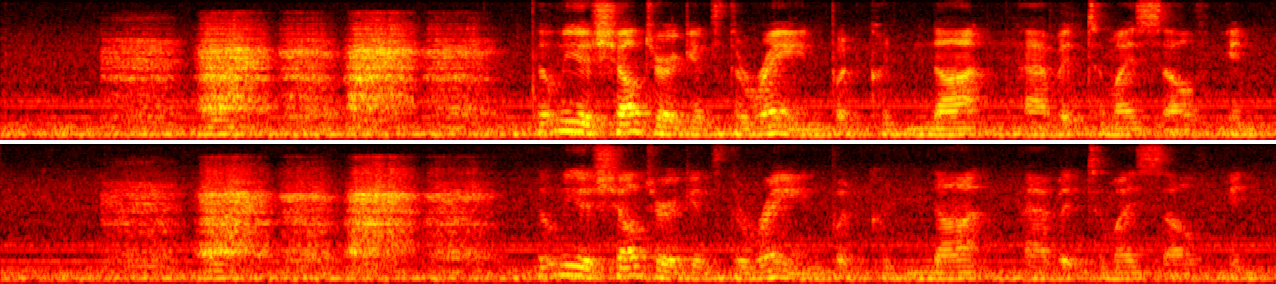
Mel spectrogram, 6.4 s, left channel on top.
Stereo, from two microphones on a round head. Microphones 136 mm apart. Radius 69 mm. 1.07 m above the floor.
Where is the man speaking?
35° left (ahead or behind), 0.8 m.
